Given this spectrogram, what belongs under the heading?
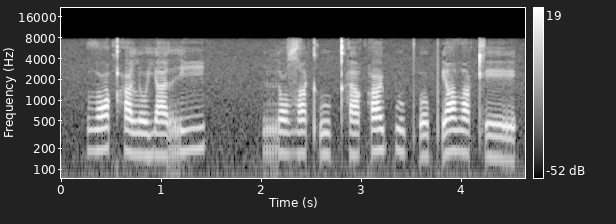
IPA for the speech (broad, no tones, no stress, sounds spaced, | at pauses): ðˤ ʉ qʰ ɵ l o j a r i | r u zˤ i kʼ u kʰ a q ʉ p u pʼ o pʼ e ðˤ e kʼ e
